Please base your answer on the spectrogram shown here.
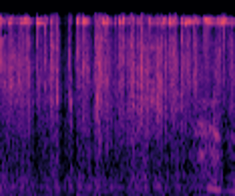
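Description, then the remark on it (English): Metal chains rattle and clink in a steady, bright jangle that continues for a couple of seconds, fairly loud, with no voices: the sound of a man in chains. “The chains rattled, and the rattling of the chains brought news of the Christian being attacked by Satan.”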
